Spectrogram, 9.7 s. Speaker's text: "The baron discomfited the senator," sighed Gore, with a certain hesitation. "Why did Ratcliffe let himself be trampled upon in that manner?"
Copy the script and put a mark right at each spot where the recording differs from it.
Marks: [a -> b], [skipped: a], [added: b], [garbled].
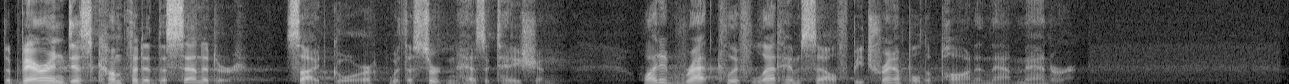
"The baron discomfited the senator," sighed Gore, with a certain hesitation. "Why did Ratcliffe let himself be trampled upon in that manner?"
